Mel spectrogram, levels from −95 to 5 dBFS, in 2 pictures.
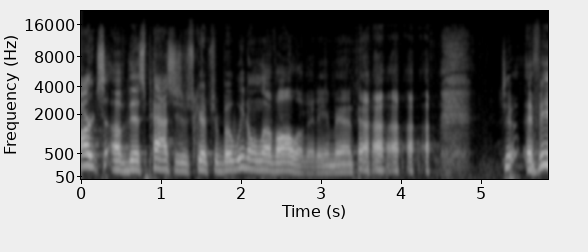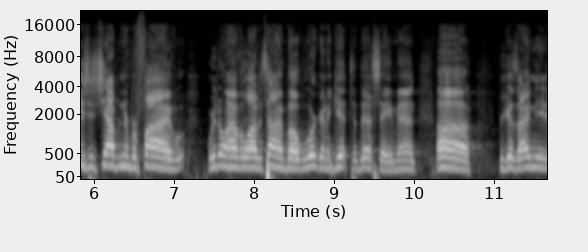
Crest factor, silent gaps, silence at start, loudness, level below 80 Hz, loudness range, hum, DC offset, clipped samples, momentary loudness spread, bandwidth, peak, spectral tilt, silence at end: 24 dB; none; 0 s; -29 LUFS; -40 dBFS; 11 LU; none; under 0.1%; under 0.1%; 18 LU; 16 kHz; -6 dBFS; -5.5 dB/octave; 0 s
